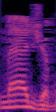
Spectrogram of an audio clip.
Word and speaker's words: matcha: I pronounce it maja, but we're you can call it anything a little heart desires. – M-A-T-C-H-A.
